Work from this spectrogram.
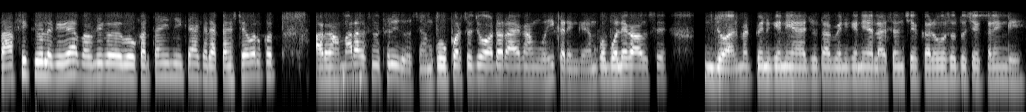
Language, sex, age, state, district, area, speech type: Hindi, male, 18-30, Bihar, Muzaffarpur, rural, conversation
